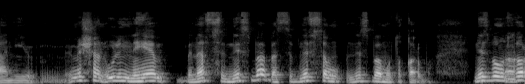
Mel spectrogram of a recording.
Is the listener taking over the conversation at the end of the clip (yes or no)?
no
